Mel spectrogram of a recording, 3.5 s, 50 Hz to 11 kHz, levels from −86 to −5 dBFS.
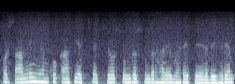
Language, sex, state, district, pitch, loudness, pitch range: Hindi, male, Chandigarh, Chandigarh, 135 Hz, -13 LUFS, 130-140 Hz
